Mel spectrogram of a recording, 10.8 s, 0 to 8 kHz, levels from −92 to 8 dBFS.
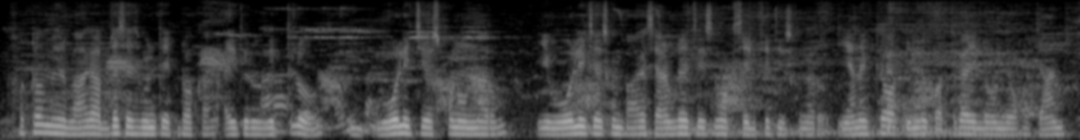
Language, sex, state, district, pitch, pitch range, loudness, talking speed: Telugu, male, Telangana, Nalgonda, 140 Hz, 130-145 Hz, -34 LUFS, 160 wpm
